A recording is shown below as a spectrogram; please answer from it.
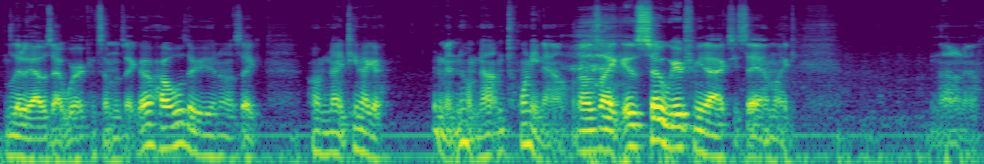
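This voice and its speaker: A young man in his twenties talks in a loose, rambling way, full of fillers and restarts. His voice sits very low. Faint background noise runs under the chat. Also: animated, racing, vocal fry. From California. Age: 20s. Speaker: interviewee. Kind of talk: casual conversation.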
